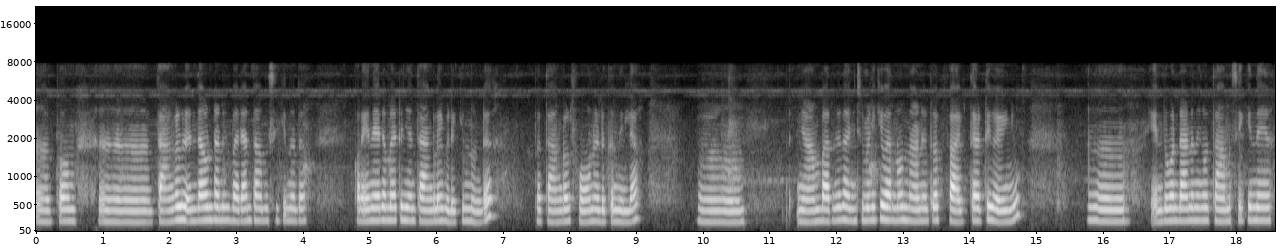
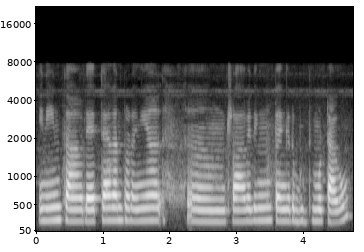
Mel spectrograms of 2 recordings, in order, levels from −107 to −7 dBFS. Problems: background sounds at intervals, low volume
